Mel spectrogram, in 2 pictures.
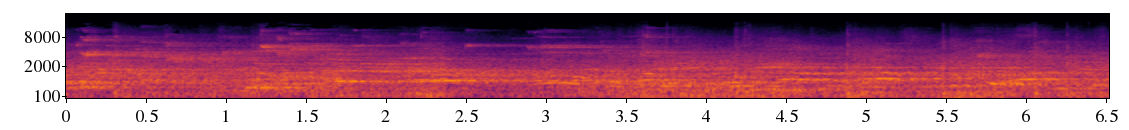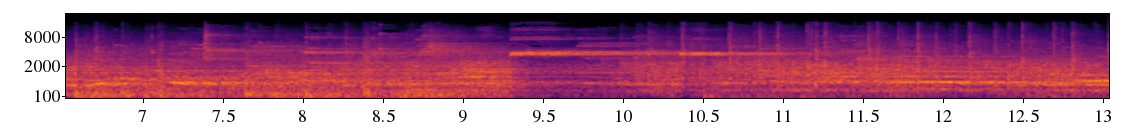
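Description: A basketball bounces on the floor, echoing in a large hall.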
